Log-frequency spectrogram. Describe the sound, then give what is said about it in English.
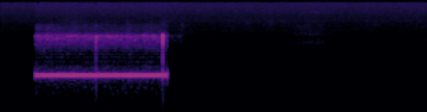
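Ringback tone on a phone line after dialling a baseball team's office: one steady, buzzing tone lasting about two seconds, then near silence. “There we go. It's ringing now.”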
